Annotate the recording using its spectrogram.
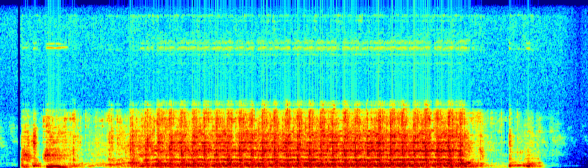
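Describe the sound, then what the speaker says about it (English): A sewing machine stitches a fabric scrunchie in one steady, continuous run of about four seconds, loud and close, with brief handling sounds at the start and end. "So as we're sewing"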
